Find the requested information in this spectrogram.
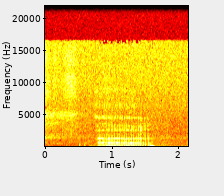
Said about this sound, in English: I know, Kitty.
